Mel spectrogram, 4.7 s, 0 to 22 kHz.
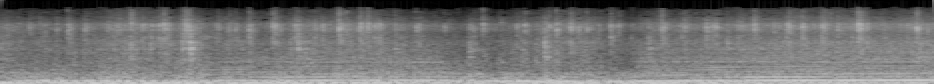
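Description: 2007 Subaru Impreza's flat-four boxer engine running hard while racing on an ice track, its pitch holding fairly steady with slight rises and dips.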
